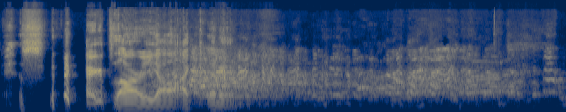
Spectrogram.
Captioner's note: crowd laughing; laughs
